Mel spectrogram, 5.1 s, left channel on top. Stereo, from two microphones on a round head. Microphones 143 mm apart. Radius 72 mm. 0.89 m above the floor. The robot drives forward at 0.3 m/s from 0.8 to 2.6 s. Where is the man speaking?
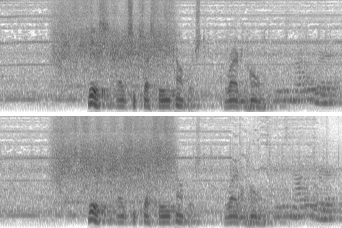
45° left (ahead or behind), 0.7 m.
